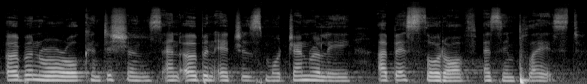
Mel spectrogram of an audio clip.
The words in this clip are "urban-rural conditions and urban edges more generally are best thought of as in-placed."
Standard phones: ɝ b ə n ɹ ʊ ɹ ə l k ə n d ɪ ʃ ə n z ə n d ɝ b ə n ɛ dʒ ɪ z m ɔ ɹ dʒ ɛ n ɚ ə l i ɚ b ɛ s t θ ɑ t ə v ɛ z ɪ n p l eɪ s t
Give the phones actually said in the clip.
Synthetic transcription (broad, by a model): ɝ b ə n ɹ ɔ ɹ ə l k ə n d ɪ ʃ ə n z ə n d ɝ b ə n ɛ dʒ ɪ z m ɔ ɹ dʒ ɛ n ɚ ə l i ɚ b ɛ s t θ ɑ t ə v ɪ z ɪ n p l eɪ s t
